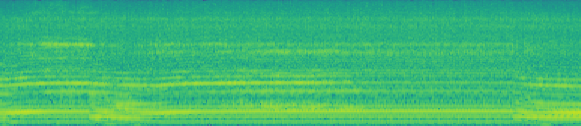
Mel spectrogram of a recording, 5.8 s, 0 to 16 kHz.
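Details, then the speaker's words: Stihl FS55 RC two-stroke string trimmer at wide-open throttle, carburetor high-speed screw richened until it four-strokes: high steady scream drops to a lower burbling note then climbs back; rich four-stroking, to be leaned just past this point. "This is a 2-stroke machine, but four-stroking is when it's so rich that it basically fires twice per cycle or per revolution."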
